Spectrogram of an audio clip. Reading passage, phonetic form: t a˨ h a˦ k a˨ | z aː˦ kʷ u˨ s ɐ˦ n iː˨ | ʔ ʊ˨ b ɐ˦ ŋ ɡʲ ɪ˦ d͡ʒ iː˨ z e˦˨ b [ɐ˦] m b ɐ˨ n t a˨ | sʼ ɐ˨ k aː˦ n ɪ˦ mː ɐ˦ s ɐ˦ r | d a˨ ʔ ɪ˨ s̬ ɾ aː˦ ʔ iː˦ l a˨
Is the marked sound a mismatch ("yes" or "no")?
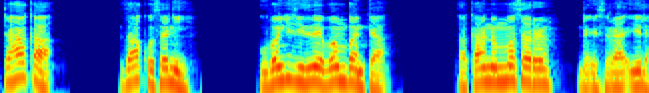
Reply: no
